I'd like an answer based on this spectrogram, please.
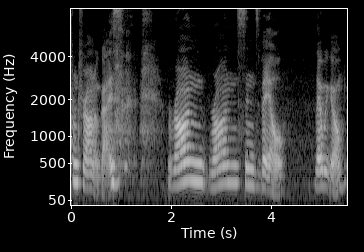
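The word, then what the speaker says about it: Roncesvalles: Ron's Ron I'm not from Toronto guys Ron Ron sinvil there we go it's spelled funny so it's hard to pronounce it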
